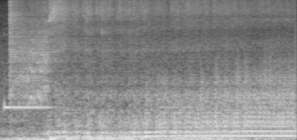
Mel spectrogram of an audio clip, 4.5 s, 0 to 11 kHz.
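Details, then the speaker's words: Hellcat 6.2L supercharged HEMI V8, after exhaust valves were replaced to cut drone: starter whirs briefly, engine barks awake into loud steady rumbling idle; still loud but not droney inside, valves open and it quiets after a minute. "It's still loud, don't get me wrong, but at least it's not like super droney in the car, whatever those little valves do."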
